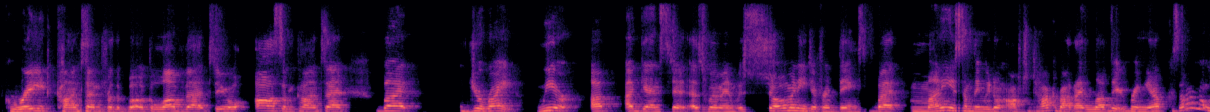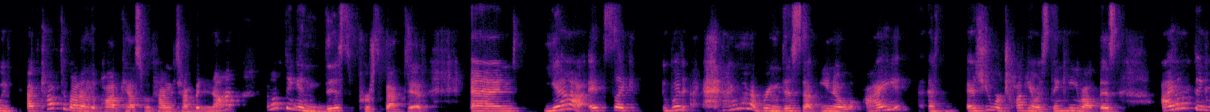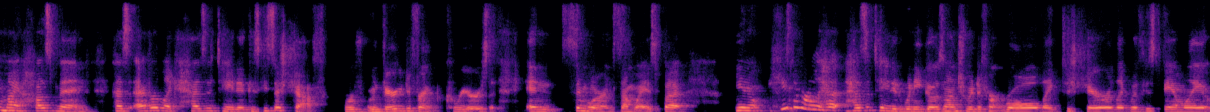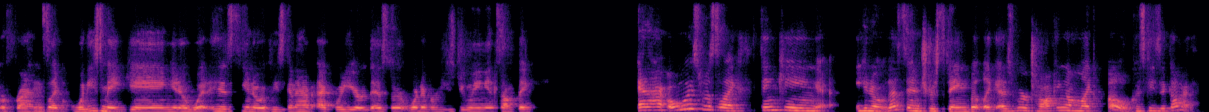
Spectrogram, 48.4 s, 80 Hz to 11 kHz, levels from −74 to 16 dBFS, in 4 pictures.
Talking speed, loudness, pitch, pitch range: 225 wpm, -17 LUFS, 220 Hz, 195-270 Hz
